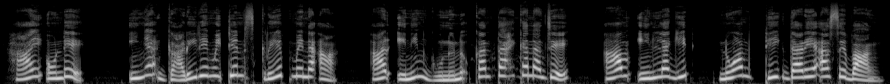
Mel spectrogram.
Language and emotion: Santali, surprised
